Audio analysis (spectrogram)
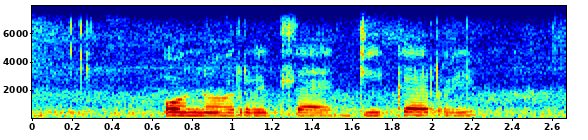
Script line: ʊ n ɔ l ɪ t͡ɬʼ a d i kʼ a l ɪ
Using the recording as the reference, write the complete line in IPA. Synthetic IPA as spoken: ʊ n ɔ r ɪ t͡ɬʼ a d i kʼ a r ɪ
